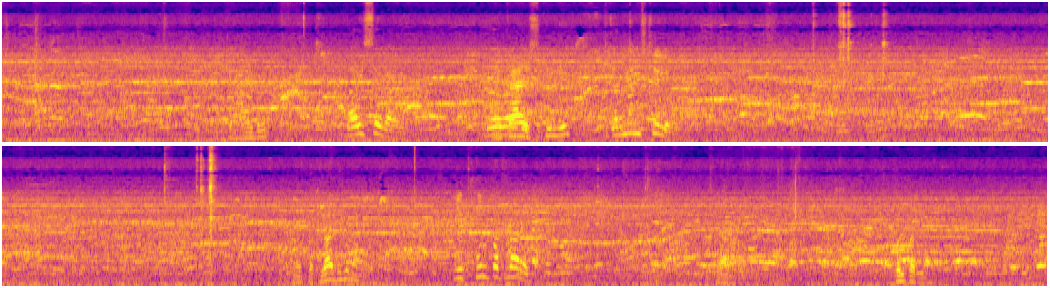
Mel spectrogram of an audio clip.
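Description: A crowd chatters outdoors in the open air.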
